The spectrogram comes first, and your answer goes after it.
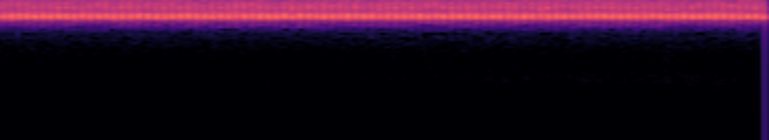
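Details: Unbroken high, thin insect trill from grasshoppers, soothing sound without music, pulsing quickly and evenly throughout.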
